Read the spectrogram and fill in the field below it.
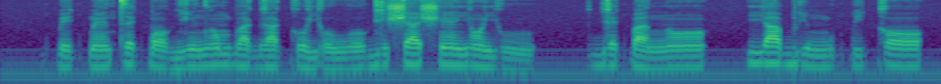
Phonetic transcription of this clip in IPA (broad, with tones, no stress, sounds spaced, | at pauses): k͡p e˨ k͡p ɛ̃˨˦ t ɛ˧ k͡p ɔ˨ ɡ ĩ˧ d ɔ̃˦ b a˧ ɡ a˧ k o˨ j o˨ w o˨˦ ɡ e˦ ʃ a˦ ʃ ɛ̃˦ j ɔ̃˧ j u˨ | ɡ ɛ˧ k͡p a˨ n ɔ̃˧ | j a˧ b i˨ m u˨ k͡p i˨˦ k ɔ˧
